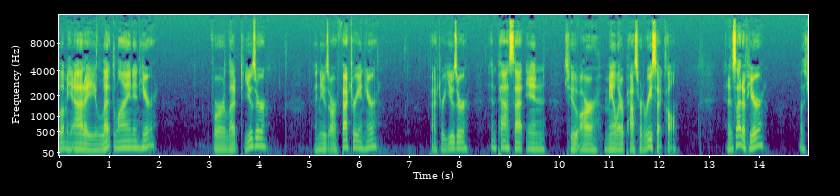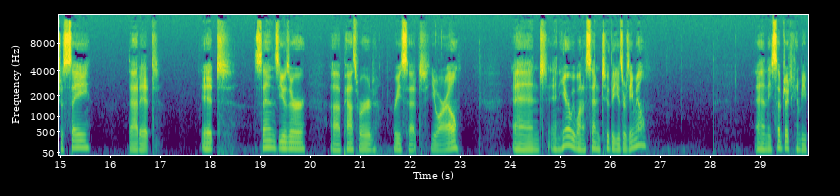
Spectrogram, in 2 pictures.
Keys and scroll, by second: 1.2 super+c, 1.8 super+v, 4.5 alt+Right, 5.2 alt+shift+Right, 8.1 alt+Right, 16.5 alt+Left, 18.0 alt+shift+Left, 18.1 alt+shift+Left, 24.2 alt+Right, 25.8 alt+shift+Left, 25.9 alt+shift+Left, 28.6 alt+Right.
